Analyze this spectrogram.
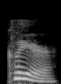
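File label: "clear", American English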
